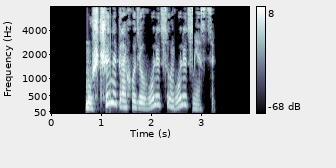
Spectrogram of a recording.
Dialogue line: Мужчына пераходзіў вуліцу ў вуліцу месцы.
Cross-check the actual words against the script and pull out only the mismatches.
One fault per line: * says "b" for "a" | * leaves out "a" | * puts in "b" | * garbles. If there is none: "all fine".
all fine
